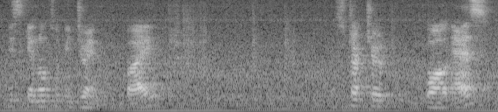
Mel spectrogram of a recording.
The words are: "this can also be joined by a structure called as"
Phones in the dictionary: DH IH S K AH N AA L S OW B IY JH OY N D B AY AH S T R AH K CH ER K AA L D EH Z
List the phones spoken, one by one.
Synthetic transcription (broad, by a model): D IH S K AH N AA L S OW B IY JH OY N D B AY AH S T R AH K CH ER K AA L EH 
